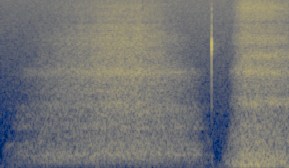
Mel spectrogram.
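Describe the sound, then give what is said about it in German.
Deep breaths during a guided meditation: a long, slow, airy inhale swells and holds for about two seconds, pauses briefly, then gives way to a stronger, breathier exhale. The breathing is soft and quiet throughout. “Wenn du soweit bist, dann nimm ein paar tiefere Atemzüge ein und aus.”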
